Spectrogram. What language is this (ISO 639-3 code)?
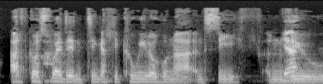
cym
